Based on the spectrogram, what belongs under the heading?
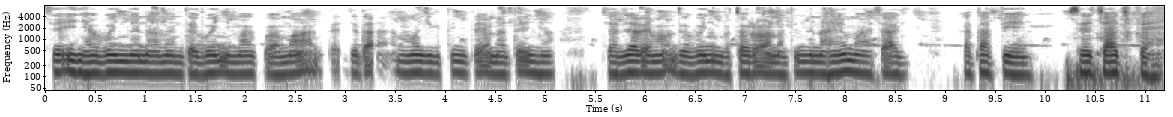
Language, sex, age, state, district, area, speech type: Santali, male, 18-30, Jharkhand, Pakur, rural, spontaneous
